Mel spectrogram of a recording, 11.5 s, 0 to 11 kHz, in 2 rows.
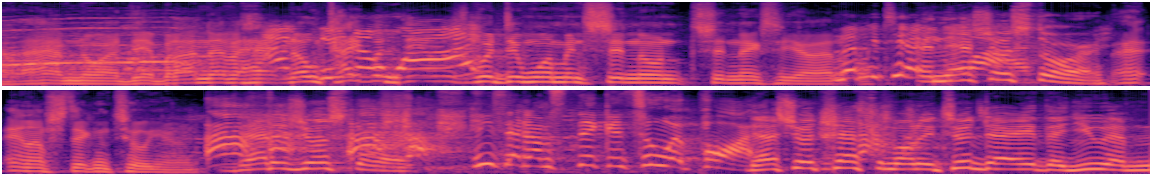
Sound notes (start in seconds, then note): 8.7 scoffs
